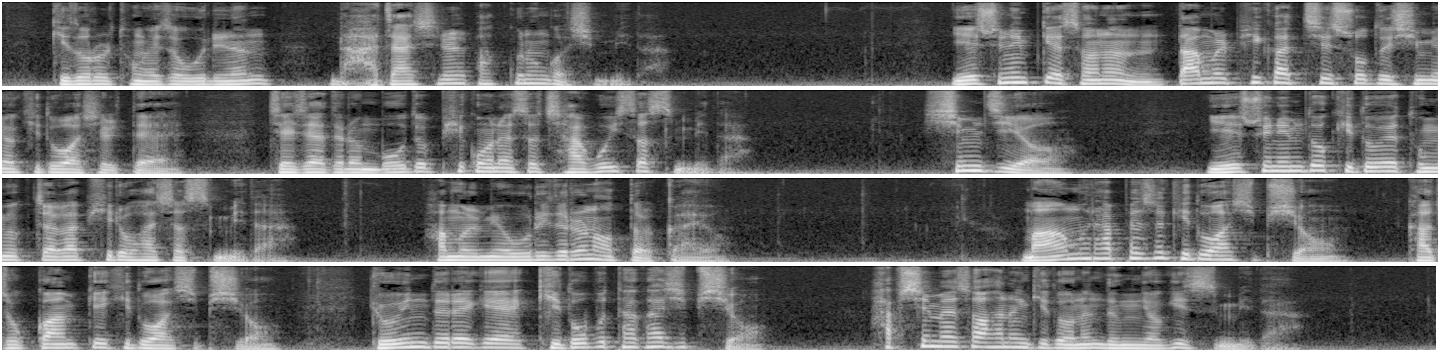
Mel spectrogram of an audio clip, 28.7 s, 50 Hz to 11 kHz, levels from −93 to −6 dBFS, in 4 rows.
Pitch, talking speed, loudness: 125 Hz, 295 characters per minute, -18 LUFS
